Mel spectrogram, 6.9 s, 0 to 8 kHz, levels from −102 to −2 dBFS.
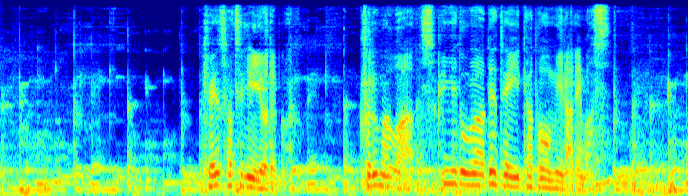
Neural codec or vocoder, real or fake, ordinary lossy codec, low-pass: codec, 16 kHz in and 24 kHz out, 1.1 kbps, FireRedTTS-2 codec; fake; none; 7.2 kHz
